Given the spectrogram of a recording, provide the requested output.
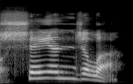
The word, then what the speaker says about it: Shangela: Shangela. – It's so, like Angela, only with an S-H.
